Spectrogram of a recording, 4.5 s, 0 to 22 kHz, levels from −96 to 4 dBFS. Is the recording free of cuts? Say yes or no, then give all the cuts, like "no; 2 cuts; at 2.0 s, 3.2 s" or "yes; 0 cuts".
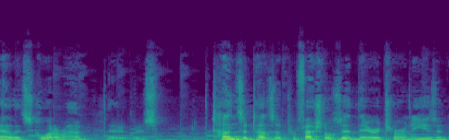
no; 1 cut; at 1.0 s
